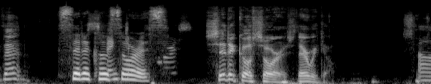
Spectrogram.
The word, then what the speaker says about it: Psittacosaurus: Psittacosaurus.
